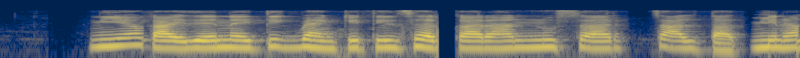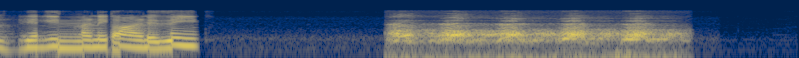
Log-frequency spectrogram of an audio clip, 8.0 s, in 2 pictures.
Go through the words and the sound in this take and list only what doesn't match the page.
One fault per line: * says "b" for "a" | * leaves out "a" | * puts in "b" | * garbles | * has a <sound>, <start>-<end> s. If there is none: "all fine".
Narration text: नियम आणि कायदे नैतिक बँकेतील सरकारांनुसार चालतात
* leaves out "आणि"
* has a dropout, 2.2-2.3 s
* garbles
* has a bark, 5.9-7.5 s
